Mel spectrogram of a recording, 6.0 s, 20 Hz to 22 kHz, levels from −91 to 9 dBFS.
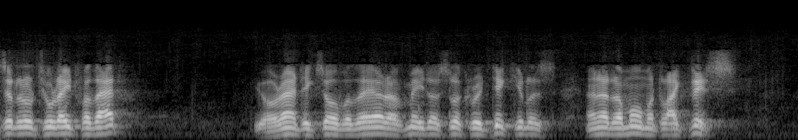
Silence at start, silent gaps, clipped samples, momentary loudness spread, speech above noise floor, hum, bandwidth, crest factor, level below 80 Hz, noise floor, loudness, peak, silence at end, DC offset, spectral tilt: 0 s; none; under 0.1%; 11 LU; 44 dB; none; 6.2 kHz; 18 dB; -70 dBFS; -65 dBFS; -21 LUFS; -4 dBFS; 0.5 s; under 0.1%; -7 dB/octave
